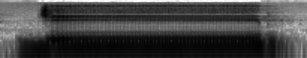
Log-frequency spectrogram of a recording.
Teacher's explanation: এর মাখরাজ হলো জিহ্বার মধ্যখান তার বরাবর উপরের তালুর সঙ্গে লাগিয়ে উচ্চারিত হয়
